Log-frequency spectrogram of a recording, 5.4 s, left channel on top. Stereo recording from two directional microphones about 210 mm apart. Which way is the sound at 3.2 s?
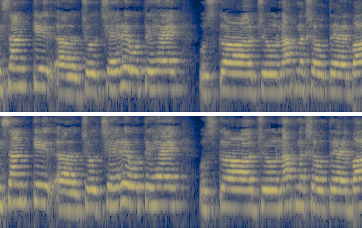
15° right (ahead or behind).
